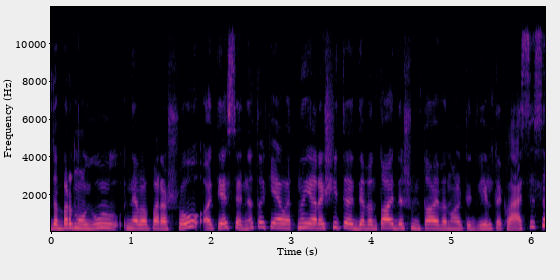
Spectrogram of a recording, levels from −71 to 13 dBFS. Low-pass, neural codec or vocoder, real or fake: 10.8 kHz; none; real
